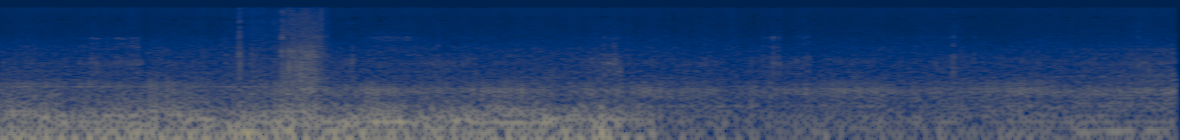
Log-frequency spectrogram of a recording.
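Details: Pet cat snoring with heavy breathing, a deep rapid rumble that runs loud for about five seconds, then drops to a quieter drone; a brief rustle or knock partway through.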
